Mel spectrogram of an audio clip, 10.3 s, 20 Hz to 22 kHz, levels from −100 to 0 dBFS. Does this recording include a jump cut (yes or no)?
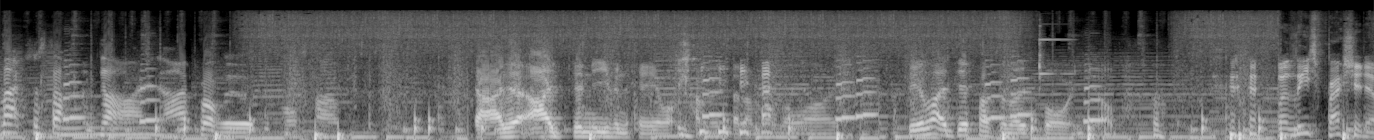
yes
